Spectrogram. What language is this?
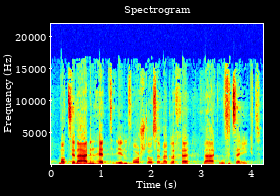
Swiss German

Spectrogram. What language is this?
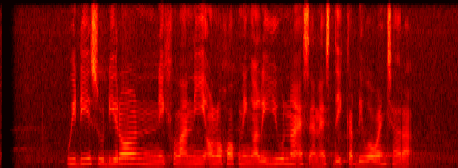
Sundanese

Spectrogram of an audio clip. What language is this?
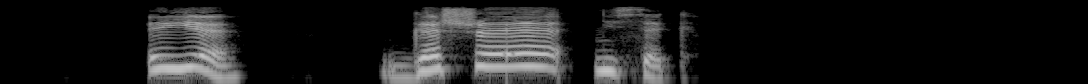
Bashkir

